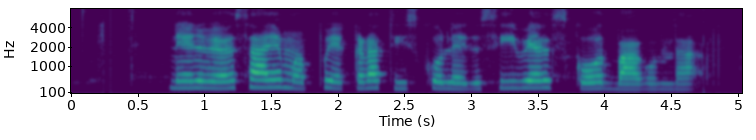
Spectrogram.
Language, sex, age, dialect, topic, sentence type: Telugu, female, 31-35, Southern, banking, question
